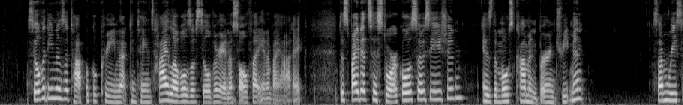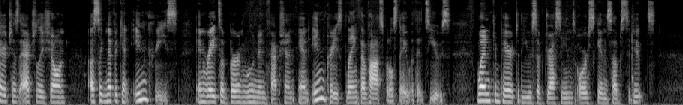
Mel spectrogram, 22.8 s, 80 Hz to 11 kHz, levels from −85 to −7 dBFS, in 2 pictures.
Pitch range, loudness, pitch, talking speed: 160-225 Hz, -28 LUFS, 185 Hz, 155 wpm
